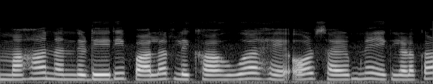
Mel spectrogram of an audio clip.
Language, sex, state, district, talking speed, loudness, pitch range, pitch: Hindi, female, Maharashtra, Mumbai Suburban, 165 wpm, -16 LUFS, 220-255 Hz, 230 Hz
